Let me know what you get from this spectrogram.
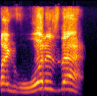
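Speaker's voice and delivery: mock shout, high-pitched and slow.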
